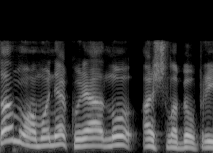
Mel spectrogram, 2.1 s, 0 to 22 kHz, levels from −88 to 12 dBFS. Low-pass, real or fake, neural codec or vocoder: 7.2 kHz; fake; codec, 16 kHz, 6 kbps, DAC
